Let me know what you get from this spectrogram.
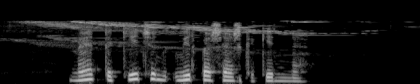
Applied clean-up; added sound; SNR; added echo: classical method spectral subtraction.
